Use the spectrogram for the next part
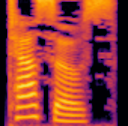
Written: tassos

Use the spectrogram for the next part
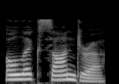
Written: Oleksandra

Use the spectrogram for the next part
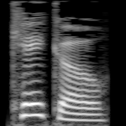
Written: keiko

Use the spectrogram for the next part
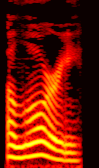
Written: ilori

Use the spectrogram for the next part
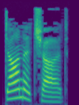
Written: donnachadh

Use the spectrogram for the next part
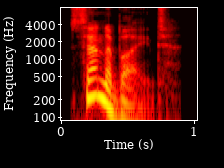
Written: cenobite

